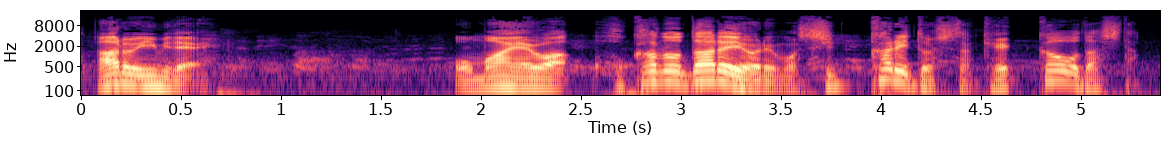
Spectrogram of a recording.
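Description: A man playing a blunt, teasing but caring old friend in a radio drama, speaking casually and roughly. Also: medium pitch, big pitch swings, normal speed, pushed and bright, a faint crowd. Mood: reassuring.

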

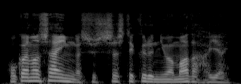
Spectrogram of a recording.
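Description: An actor playing a calm, understated, overworked male office worker in a radio drama who also speaks his inner monologue. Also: medium pitch, fast talker, no echo, studio quality, natural voice. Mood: tense monologue.

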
